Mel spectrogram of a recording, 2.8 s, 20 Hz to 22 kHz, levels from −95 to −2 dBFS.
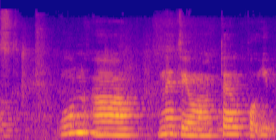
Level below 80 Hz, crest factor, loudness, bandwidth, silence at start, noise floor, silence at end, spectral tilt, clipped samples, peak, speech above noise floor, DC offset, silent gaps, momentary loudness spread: -62 dBFS; 16 dB; -24 LUFS; 16 kHz; 0 s; -44 dBFS; 0 s; -6.5 dB/octave; under 0.1%; -8 dBFS; 20 dB; under 0.1%; none; 15 LU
